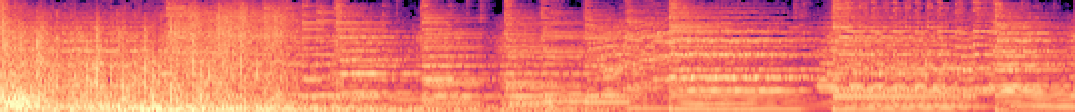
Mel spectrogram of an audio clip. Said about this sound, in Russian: На следующее утро грянула королевская пушка.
